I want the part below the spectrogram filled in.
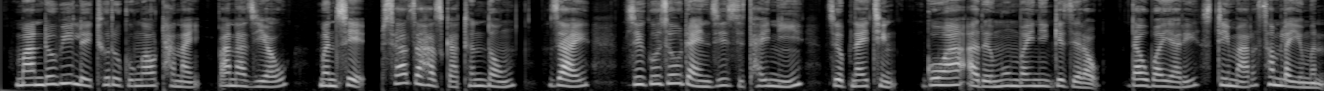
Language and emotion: Bodo, neutral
